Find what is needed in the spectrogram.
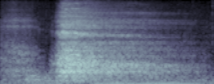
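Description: A person sighing: a soft breath in, then a long breathy exhale that starts suddenly about half a second in and fades away over more than a second.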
